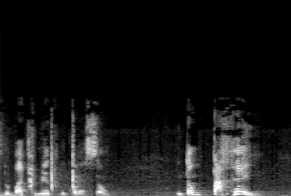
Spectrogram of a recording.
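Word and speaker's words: τάχει: Então você tem que falar tachei, e não takei, né?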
